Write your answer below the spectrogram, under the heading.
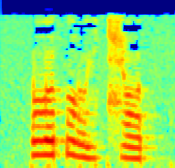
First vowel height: mid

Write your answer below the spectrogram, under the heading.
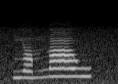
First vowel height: low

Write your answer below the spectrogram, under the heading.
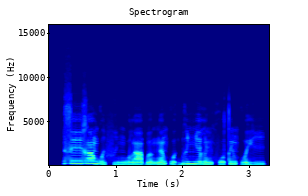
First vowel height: mid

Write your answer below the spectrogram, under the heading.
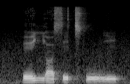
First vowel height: mid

